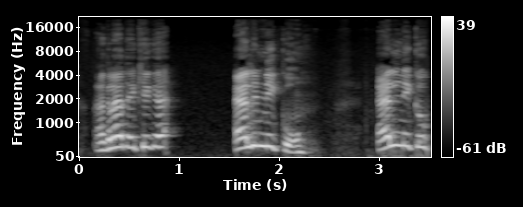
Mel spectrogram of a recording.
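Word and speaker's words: Alnico: अलनी को ठीक है एक साथ प्रोनाउंस करेंगे तो एल निको बोला जाता है इसको ठीक है इसका जो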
